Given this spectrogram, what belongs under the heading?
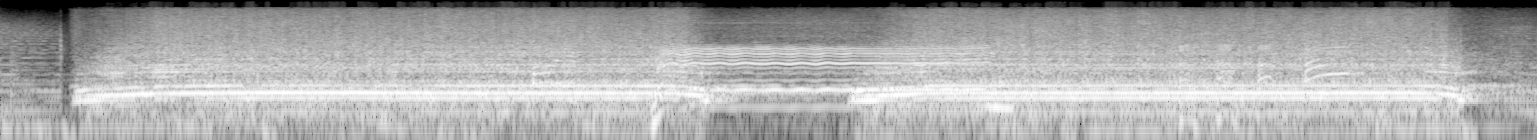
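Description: A loud steam train whistle sounds as an alert for a Twitch hype train, one long sustained tone that shifts pitch briefly in the middle, then returns and cuts off.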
